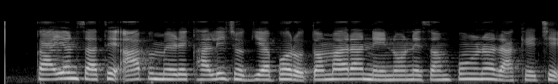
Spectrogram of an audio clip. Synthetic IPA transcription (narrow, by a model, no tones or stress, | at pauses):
kajənsat̪ʰeʔapmeɭekʰalid͡ʒʱəɡjabʱəɾot̪əmaɾanenonesəmpuɾɳəɾakʰet͡ʃʰe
